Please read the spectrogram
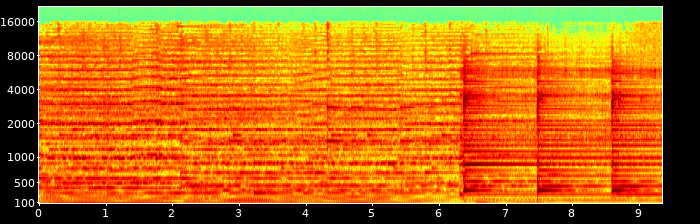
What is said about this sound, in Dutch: De klok galmde 10 slagen.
